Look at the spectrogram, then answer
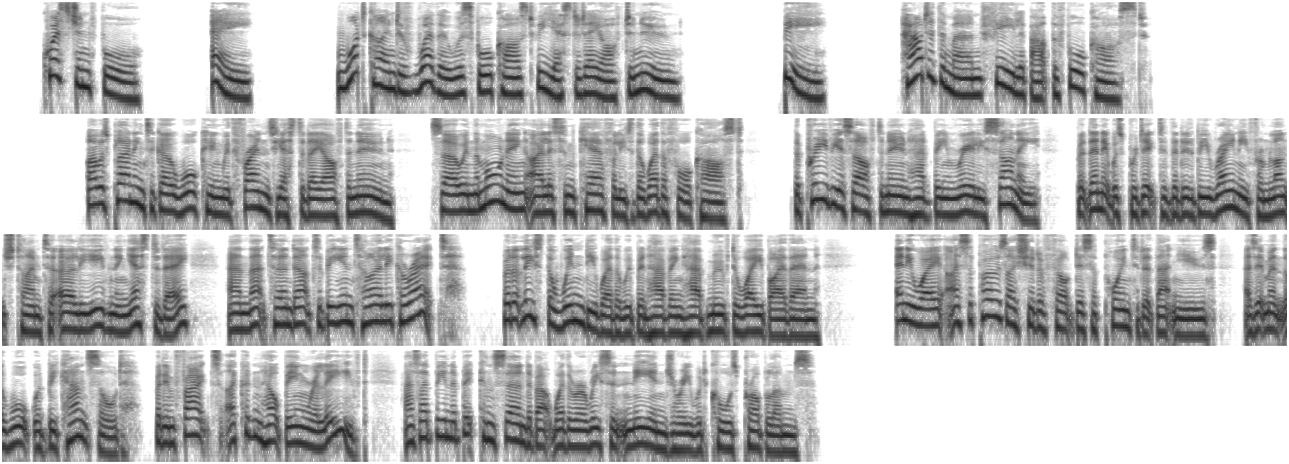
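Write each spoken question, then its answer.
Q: What kind of weather was forecast for yesterday afternoon?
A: rainy

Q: How did the man feel about the forecast?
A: relieved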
